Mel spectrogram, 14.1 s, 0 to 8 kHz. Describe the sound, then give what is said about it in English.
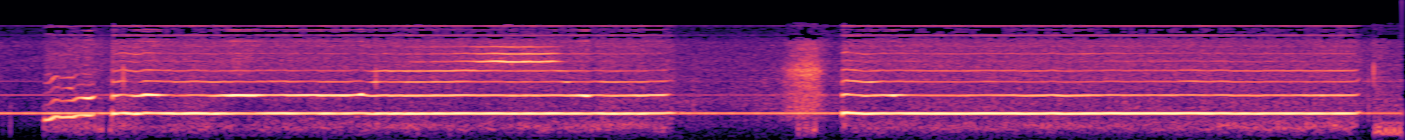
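A tuning fork sounds a loud, steady 441 hertz tone with faint overtones, held unwavering for several seconds, then cut off briefly before sounding again for another long stretch. No voices. “This is 441 hertz. If you like, tone along with it.”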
